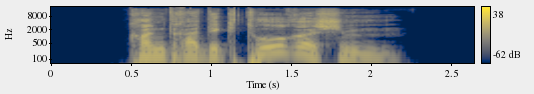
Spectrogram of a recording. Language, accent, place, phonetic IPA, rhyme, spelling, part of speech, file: German, Germany, Berlin, [kɔntʁadɪkˈtoːʁɪʃm̩], -oːʁɪʃm̩, kontradiktorischem, adjective, De-kontradiktorischem.ogg
- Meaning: strong dative masculine/neuter singular of kontradiktorisch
